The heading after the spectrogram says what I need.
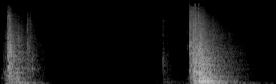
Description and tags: door wood apartment interior open close fast slam
recorded with Sony PCM-D50, Tascam DAP1 DAT with AT835 stereo mic, or Zoom H2
apartment, close, door, fast, interior, open, slam, wood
